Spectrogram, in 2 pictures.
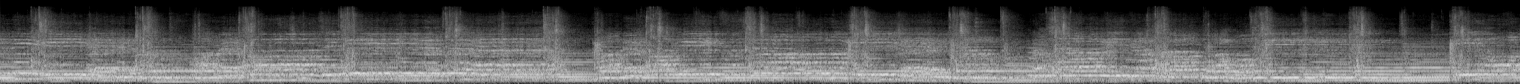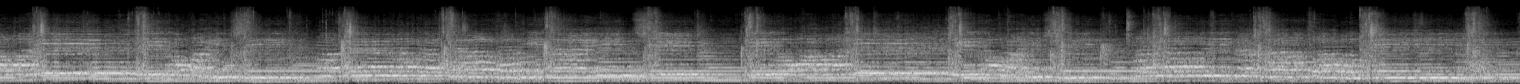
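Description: Worship singers and a standing congregation singing a praise song in Taiwanese, with accompaniment carrying a steady beat.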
